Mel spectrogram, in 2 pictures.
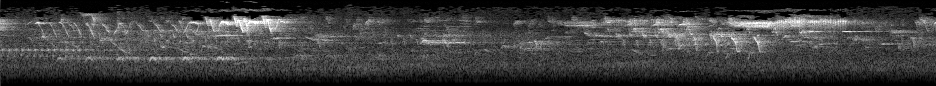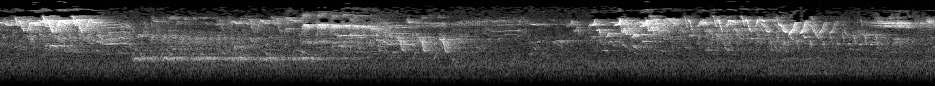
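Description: Birds chirping and singing in high, rapid trills that come and go in bursts every few seconds, with a few short held whistled notes.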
